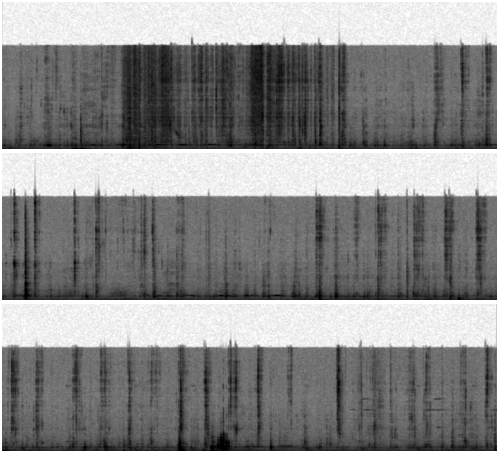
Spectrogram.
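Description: Close-miked eating sounds: chewing and wet mouth clicks while eating deep-fried puri dipped in curry. A louder noisy stretch comes a few seconds in, and a few sharper smacks come later, near the middle and toward the end.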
